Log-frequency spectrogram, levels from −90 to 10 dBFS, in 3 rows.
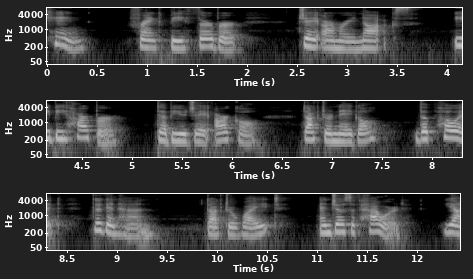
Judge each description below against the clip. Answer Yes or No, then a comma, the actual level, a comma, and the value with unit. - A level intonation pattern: No, average, 3.5 semitones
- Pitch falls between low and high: No, high, 195 Hz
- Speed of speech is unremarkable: No, slow, 105 wpm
